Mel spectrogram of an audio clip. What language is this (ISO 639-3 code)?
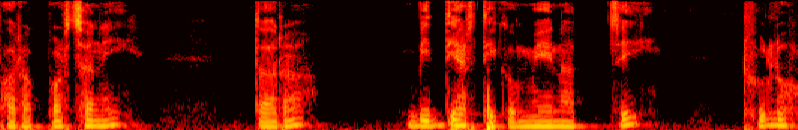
nep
